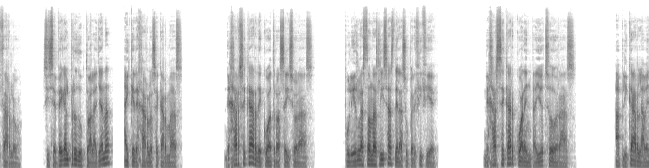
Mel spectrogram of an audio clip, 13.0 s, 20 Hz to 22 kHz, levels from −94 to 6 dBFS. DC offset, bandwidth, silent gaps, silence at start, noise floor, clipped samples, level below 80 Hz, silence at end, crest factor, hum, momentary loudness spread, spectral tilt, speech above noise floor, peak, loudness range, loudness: under 0.1%; 18 kHz; 0.43-0.86 s, 2.25-2.48 s, 3.65-4.49 s, 6.29-6.85 s, 8.76-9.66 s, 11.52-12.28 s; 0 s; under -90 dBFS; under 0.1%; -54 dBFS; 0 s; 20 dB; none; 11 LU; -4 dB/octave; over 61 dB; -8 dBFS; 2 LU; -29 LUFS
